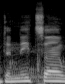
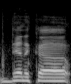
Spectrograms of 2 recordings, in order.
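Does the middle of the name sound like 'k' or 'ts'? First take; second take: ts; k. First: The middle consonant is a ts sound. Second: The middle consonant is a plain k sound. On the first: The speaker calls it right. "is actually supposed to be Denitsa" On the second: The speaker calls it wrong. "a lot of the cities like Dinika is actually supposed to be Denitsa"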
